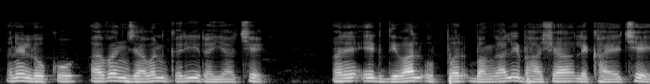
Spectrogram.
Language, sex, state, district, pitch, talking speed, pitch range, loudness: Gujarati, male, Gujarat, Valsad, 135 Hz, 130 wpm, 130-150 Hz, -16 LUFS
